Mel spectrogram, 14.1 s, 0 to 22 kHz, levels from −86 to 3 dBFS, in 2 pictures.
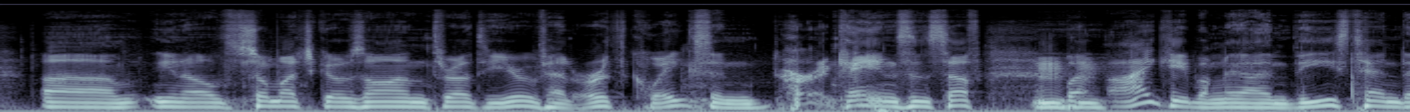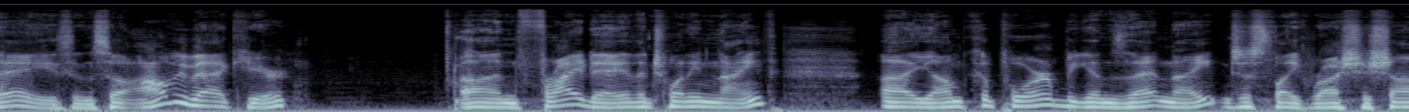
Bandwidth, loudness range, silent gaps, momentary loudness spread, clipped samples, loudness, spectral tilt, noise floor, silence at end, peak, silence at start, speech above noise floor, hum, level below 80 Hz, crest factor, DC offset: over 20 kHz; 2 LU; none; 4 LU; under 0.1%; -22 LUFS; -5.5 dB/octave; -46 dBFS; 0 s; -8 dBFS; 0 s; 26 dB; none; -42 dBFS; 12 dB; 1%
